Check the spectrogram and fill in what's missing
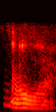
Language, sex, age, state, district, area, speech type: Odia, male, 60+, Odisha, Sundergarh, rural, conversation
